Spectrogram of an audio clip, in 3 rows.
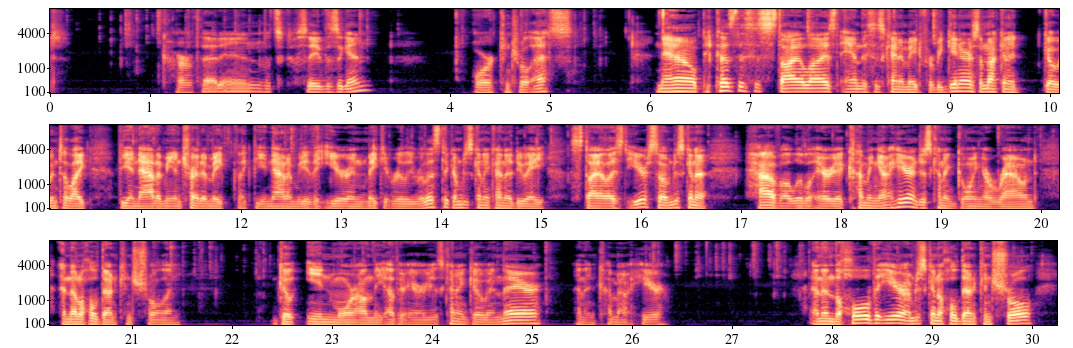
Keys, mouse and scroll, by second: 0.3 ctrl+middle click, 0.6 shift+click, 0.9-6.2 ctrl+middle drag, 6.2 f, 7.2-13.8 shift+middle drag, 13.8 click, 14.5 ctrl+middle click, 15.2 click, 15.3 middle click, 15.6 click, 16.5 middle click, 17.1 click, 17.6 middle click, 17.9-18.9 drag, 18.9 middle click, 19.3 click, 19.7 middle click, 20.1-21.4 ctrl+drag, 21.4 middle click, 21.8 ctrl+click, 22.0 middle click, 22.3 ctrl+click, 22.8 middle click, 23.0-25.9 ctrl+drag, 25.9 middle click, 26.3 click, 27.0-28.0 shift+middle drag, 28.0 ctrl+click, 28.4 middle click, 28.6 ctrl+click, 29.5 middle click, 29.7 ctrl+click.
